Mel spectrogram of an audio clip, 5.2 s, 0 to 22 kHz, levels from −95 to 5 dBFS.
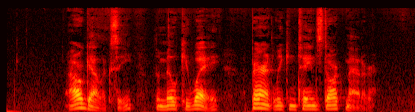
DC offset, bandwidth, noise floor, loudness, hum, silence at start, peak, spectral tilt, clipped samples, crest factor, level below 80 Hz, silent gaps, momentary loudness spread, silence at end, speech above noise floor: under 0.1%; 16 kHz; -69 dBFS; -37 LUFS; none; 0.1 s; -20 dBFS; -4.5 dB/octave; under 0.1%; 18 dB; -76 dBFS; none; 16 LU; 0.55 s; 32 dB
